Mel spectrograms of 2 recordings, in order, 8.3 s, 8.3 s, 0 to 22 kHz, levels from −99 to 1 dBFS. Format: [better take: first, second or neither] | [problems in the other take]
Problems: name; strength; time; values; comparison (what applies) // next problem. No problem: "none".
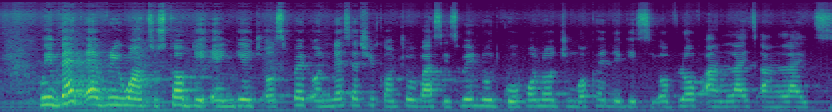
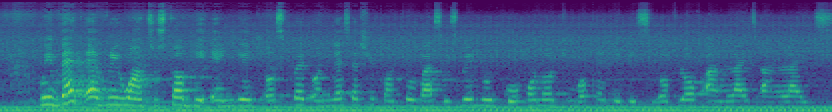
first | background sound (Car); 5 dB below the speech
